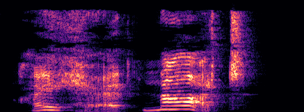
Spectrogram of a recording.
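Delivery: shrill, sharp, very high, furious cry. Reading a story, the Mouse snaps back at Alice, sharply and very angrily. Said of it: "sharply and very angrily".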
